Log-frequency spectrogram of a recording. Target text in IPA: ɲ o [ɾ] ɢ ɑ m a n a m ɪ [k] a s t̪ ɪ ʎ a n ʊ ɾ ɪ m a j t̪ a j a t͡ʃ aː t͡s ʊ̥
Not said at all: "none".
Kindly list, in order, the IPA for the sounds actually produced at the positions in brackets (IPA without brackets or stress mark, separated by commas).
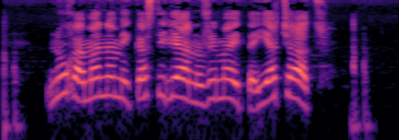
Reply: none, k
